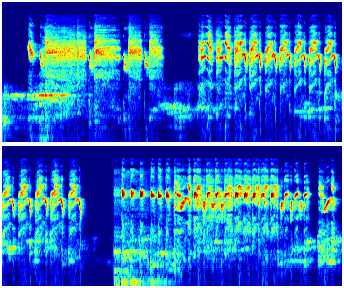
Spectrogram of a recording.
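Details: Sogok ontong sunbird (sogon), used as a singing tutor for young birds, delivering long bursts of rapid, wavering high notes repeated several times a second, separated by short pauses, with a faint low thump between phrases.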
